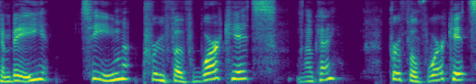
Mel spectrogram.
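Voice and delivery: put-on American accent. Host assigns contestants to a team in a put-on American accent. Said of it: "I enjoy it when you do the American accent".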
